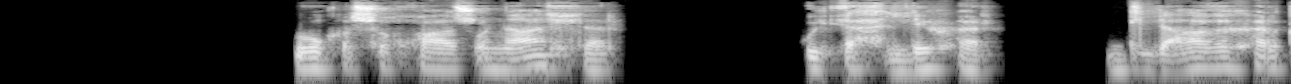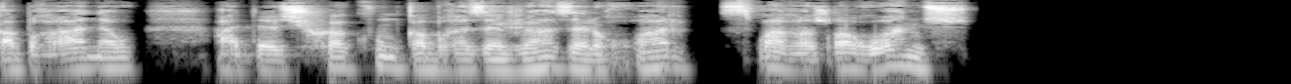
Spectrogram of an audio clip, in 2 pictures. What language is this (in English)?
Kabardian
